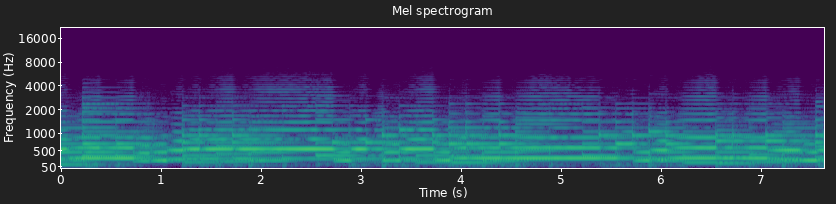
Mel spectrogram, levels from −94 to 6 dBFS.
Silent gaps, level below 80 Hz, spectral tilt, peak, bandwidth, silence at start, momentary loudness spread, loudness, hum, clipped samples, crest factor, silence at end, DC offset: none; -66 dBFS; -10.5 dB/octave; -16 dBFS; 5 kHz; 0 s; 4 LU; -29 LUFS; none; under 0.1%; 12 dB; 0 s; under 0.1%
